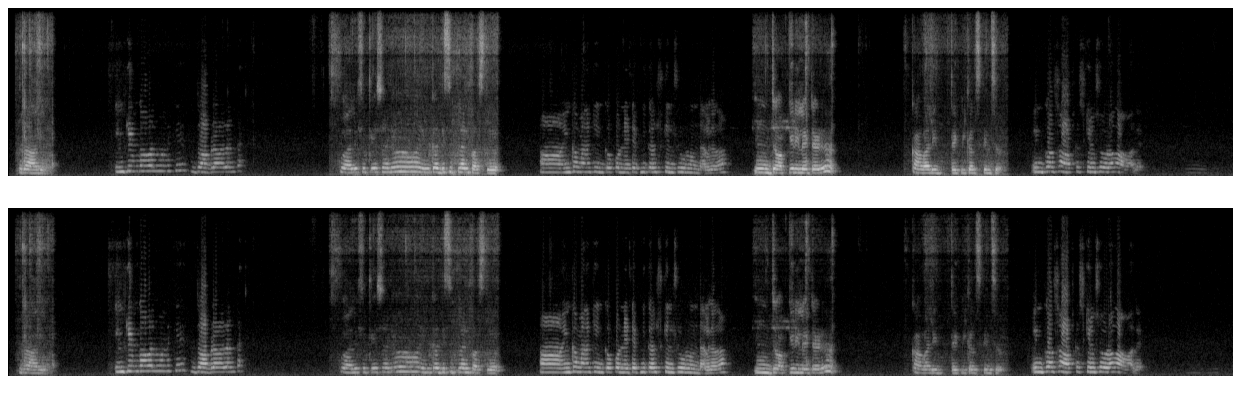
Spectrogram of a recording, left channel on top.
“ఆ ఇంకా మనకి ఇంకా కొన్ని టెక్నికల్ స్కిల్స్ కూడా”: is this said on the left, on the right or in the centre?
Right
